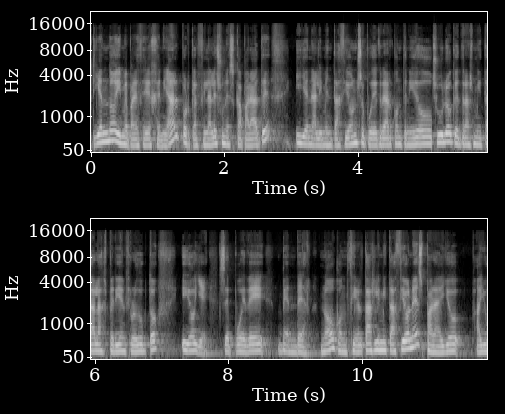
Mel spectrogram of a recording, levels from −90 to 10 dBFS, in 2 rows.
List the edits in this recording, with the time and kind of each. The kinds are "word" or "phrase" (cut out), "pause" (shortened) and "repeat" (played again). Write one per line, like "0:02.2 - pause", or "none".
0:05.1 - word
0:06.5 - word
